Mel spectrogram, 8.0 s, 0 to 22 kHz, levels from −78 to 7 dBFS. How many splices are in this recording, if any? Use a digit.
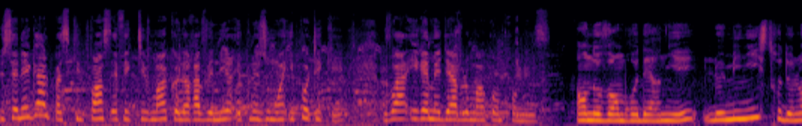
0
